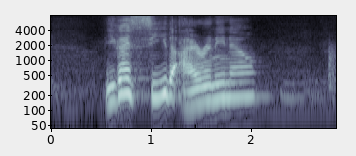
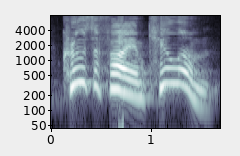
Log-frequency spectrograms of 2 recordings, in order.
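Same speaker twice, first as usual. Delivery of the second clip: loud, raised mob shout; high, forceful crowd cry; acted crowd yell; 6 semitones higher, 13 dB louder than usual. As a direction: imitate a crowd demanding an execution. Acts out the crowd's demand.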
